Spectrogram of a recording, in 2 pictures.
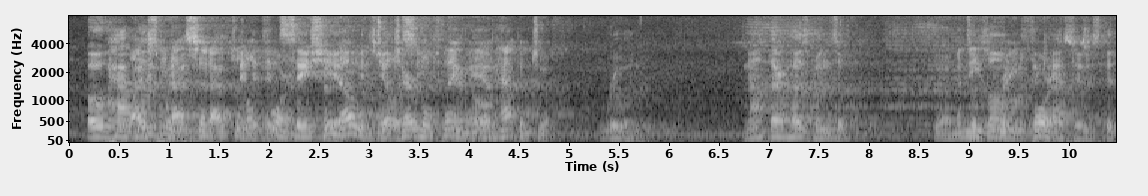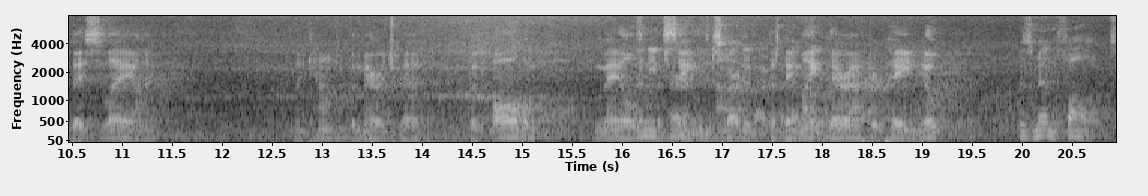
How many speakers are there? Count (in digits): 2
